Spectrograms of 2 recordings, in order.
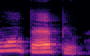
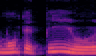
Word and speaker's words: montepio: pessoas pobres e escravos, indo atrás do Montépio, o Montepio, aí a pronúncia, a palavra italiana, e o Brasil vai para a guerra.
